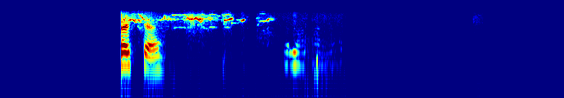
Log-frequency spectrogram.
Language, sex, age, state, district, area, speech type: Dogri, female, 30-45, Jammu and Kashmir, Samba, rural, conversation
